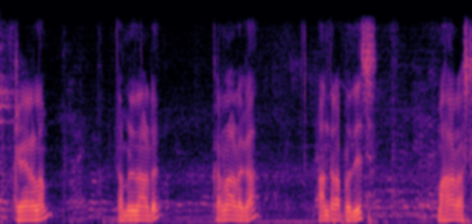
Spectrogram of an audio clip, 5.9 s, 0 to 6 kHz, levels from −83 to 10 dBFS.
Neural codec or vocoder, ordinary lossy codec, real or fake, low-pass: vocoder, 44.1 kHz, 128 mel bands every 256 samples, BigVGAN v2; none; fake; 5.4 kHz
